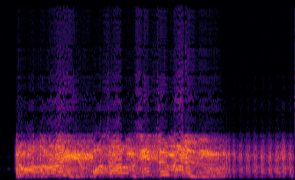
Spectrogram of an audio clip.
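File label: German chat, speech; War Thunder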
